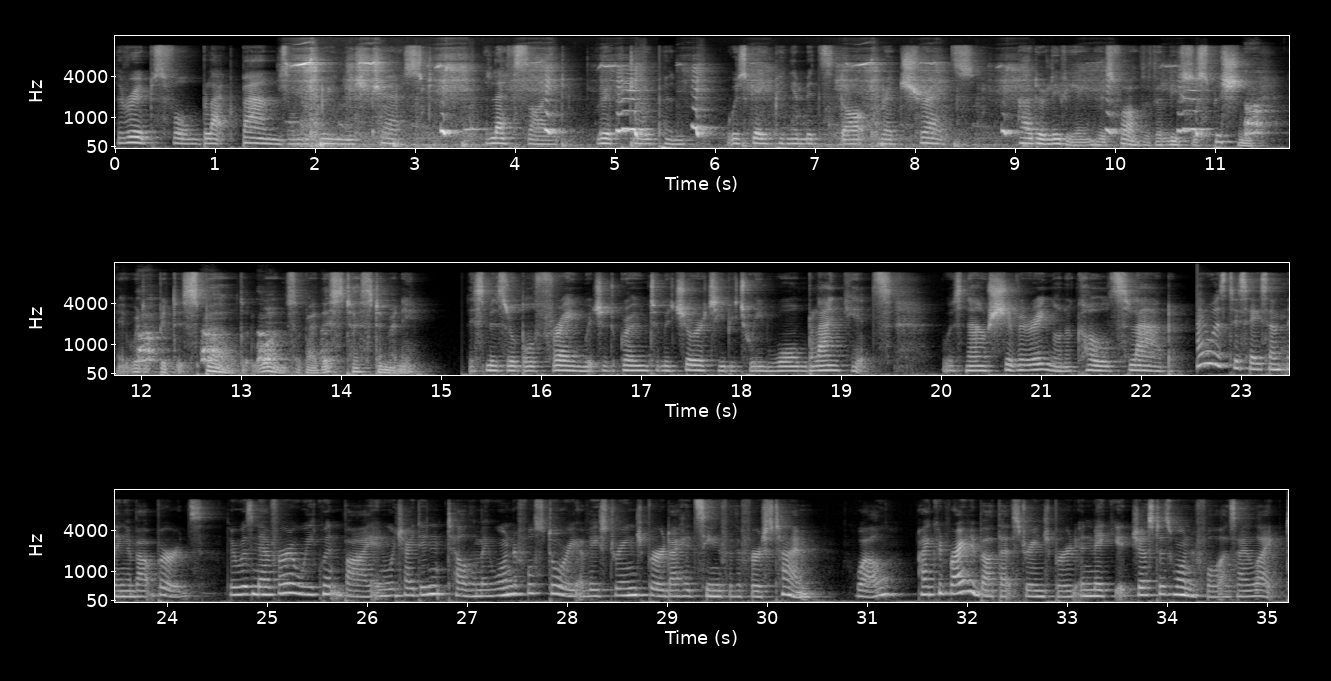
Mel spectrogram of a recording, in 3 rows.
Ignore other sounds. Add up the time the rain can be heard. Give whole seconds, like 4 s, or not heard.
not heard.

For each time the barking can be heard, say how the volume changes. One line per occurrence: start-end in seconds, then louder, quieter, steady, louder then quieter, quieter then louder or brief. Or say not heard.
1.6-13.9 quieter then louder.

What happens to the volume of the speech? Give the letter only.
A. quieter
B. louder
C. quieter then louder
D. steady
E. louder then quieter
D.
